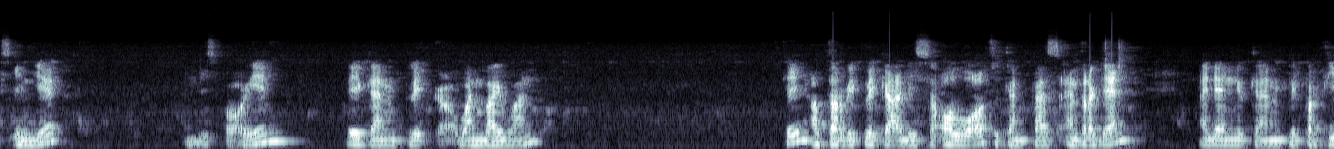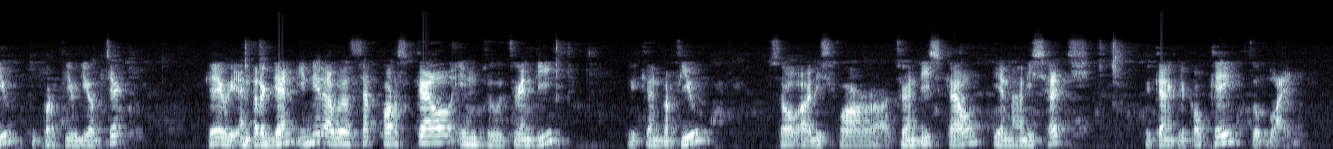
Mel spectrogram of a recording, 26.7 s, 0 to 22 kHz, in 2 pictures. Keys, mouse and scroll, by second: 10.8 space, 13.4 click, 15.5 space, 17.0 click, 18.4 KP_2, 18.6 KP_0, 20.4 click, 24.1 space, 25.7 click.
